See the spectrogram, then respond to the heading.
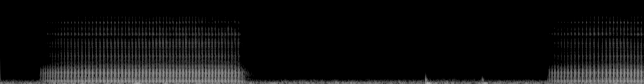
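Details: Cavalier King Charles spaniel sleeping: two long, loud, rattling snores separated by a quiet pause, with faint small snuffles between; ordinary sleep snoring.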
